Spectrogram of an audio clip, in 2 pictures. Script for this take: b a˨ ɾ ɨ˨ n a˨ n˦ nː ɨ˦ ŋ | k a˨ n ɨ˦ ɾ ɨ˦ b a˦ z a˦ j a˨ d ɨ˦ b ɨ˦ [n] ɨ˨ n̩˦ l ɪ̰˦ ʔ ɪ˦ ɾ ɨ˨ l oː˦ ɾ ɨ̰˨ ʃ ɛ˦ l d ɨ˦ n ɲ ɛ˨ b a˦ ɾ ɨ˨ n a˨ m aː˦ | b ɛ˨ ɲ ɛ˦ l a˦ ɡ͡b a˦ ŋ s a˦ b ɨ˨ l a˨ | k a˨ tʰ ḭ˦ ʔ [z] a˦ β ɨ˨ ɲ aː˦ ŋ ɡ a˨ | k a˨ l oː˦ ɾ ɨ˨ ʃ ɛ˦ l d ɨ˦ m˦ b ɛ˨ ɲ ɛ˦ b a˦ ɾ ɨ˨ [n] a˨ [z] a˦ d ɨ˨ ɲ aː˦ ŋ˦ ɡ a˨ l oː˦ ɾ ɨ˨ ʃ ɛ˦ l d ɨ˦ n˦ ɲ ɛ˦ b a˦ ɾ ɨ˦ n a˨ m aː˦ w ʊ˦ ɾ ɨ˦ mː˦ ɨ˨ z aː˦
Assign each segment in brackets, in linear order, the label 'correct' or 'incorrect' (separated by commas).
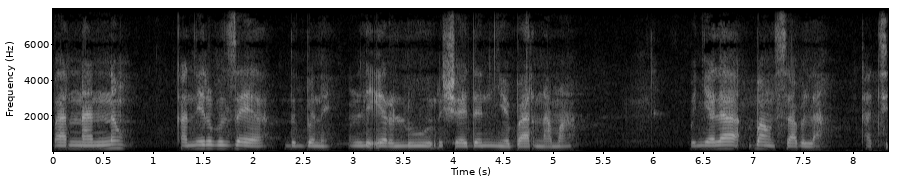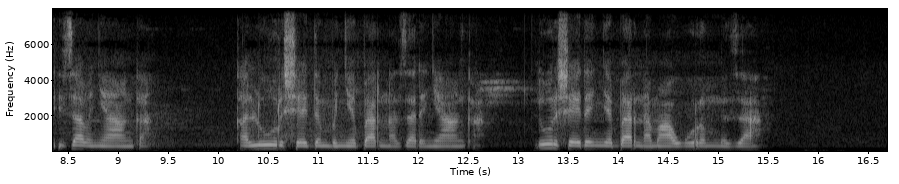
correct, correct, correct, correct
